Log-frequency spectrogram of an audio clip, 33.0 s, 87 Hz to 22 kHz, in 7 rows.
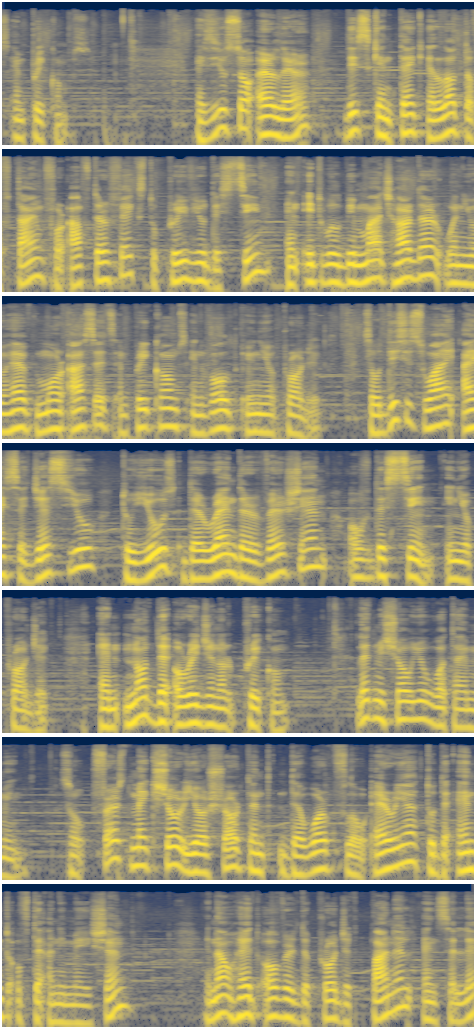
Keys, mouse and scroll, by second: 2.7 space, 5.3-6.6 click, 9.3 click, 11.6-12.5 click, 15.3 click, 15.5 s, 15.7 click, 16.1-16.5 click, 16.6 click, 17.2 Down, 18.5 click, 20.7 click, 21.4-24.8 click, 26.6 click, 27.7 click.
